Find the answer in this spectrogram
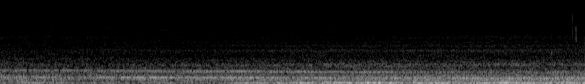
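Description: Diesel locomotives running by: a steady engine drone over a low rumble that grows louder toward the end.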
